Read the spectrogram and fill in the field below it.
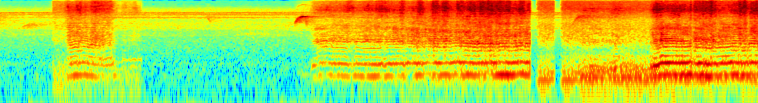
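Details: Brief bee buzz near the start, then a quiet moment before a loud, sustained droning hum with a wavering pitch that carries to the end, briefly broken once.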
